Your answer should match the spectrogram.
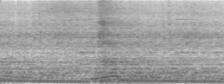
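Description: Alfa Romeo car engine revved in two quick blips, one at the start and one about a second in, each a fast rise in pitch over a deep, steady engine rumble.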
